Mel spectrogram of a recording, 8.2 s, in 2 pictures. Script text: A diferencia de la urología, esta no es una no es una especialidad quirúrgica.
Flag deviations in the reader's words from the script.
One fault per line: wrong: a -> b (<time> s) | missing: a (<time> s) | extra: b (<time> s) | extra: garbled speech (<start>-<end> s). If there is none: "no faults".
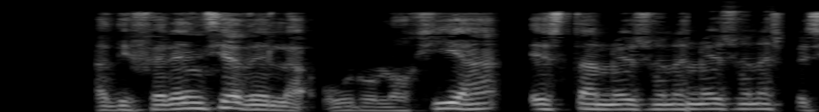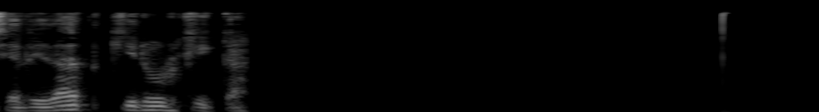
no faults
